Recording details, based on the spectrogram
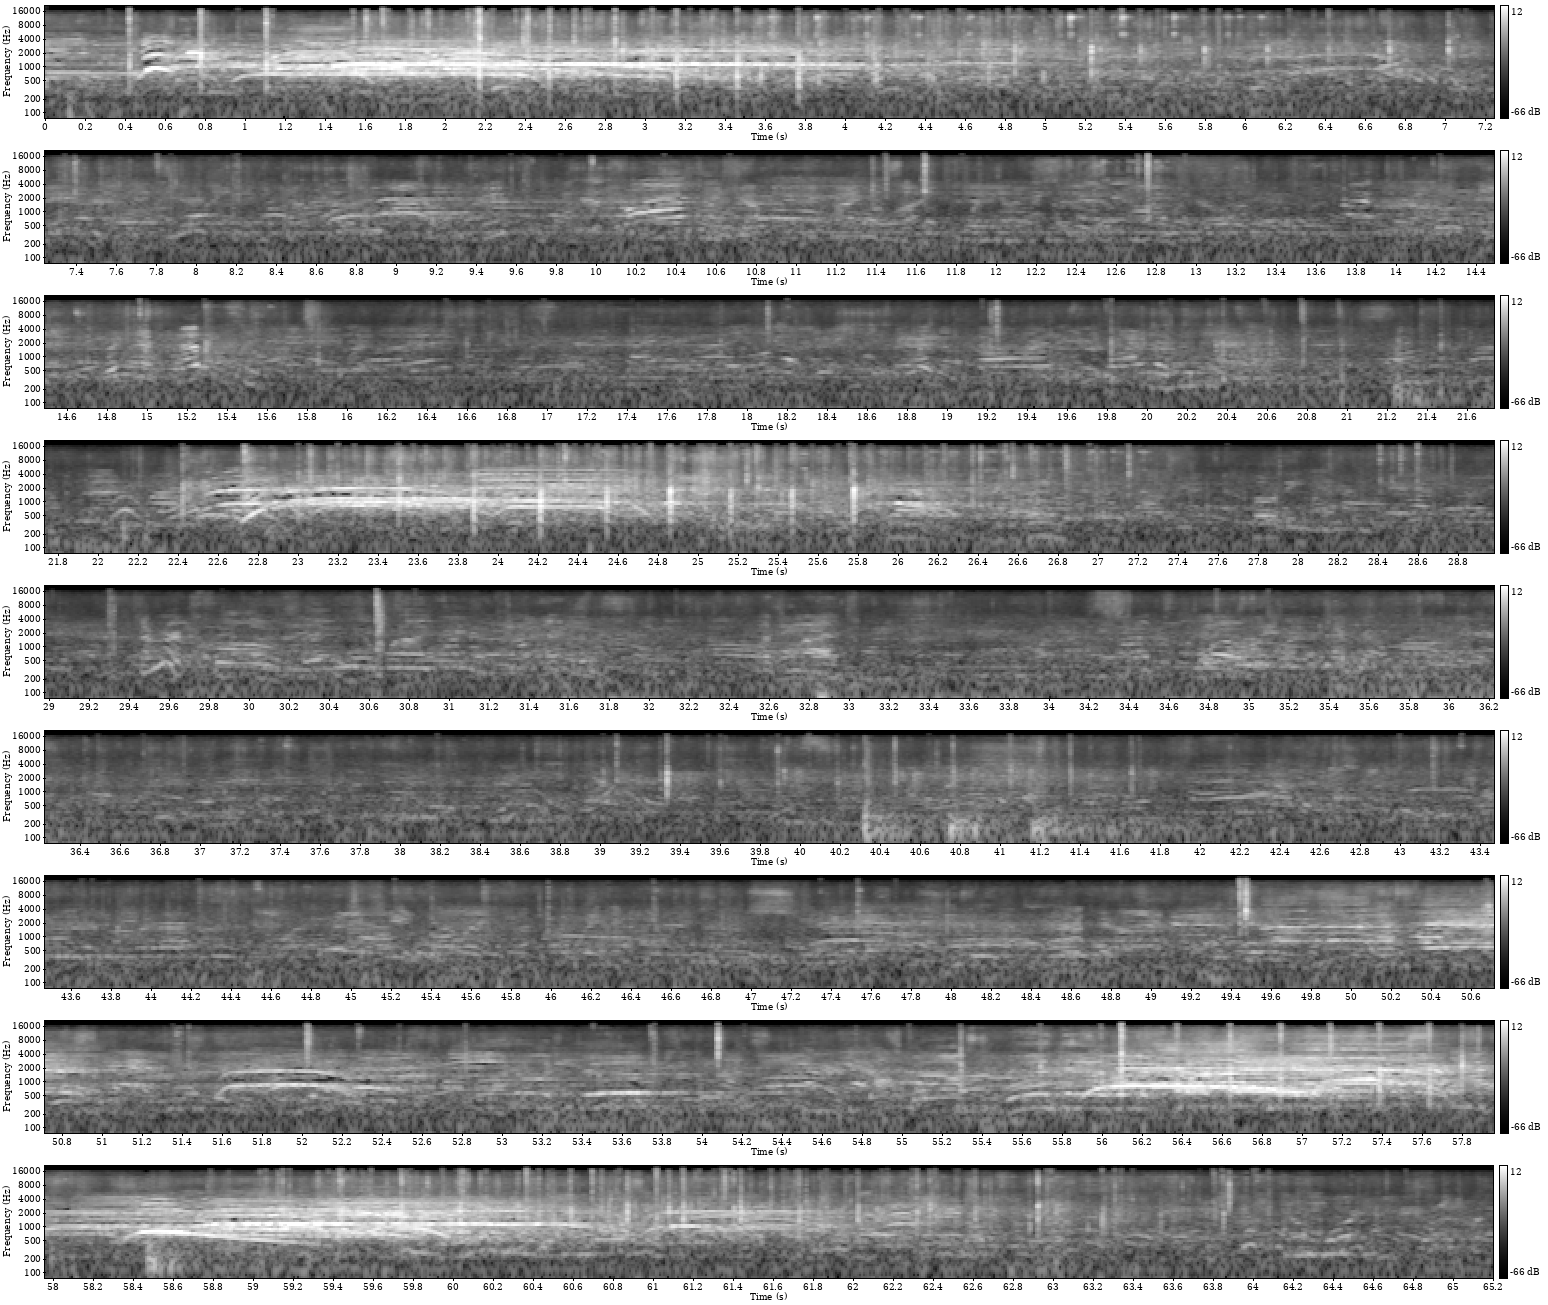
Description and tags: intermittent cheering
over one minute of an indoor crowd that breaks into loud cheers a few times, recorded on a Zoom with built in mics
cheering, indoor-crowd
